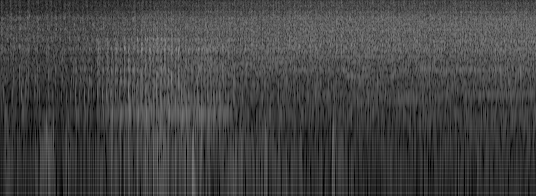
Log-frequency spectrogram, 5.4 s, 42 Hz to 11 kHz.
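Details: 2010 Nissan Sentra manual transmission, clutch pressed and released at light throttle: loose metallic chattering rattle under the engine note from a damaged dual-mass flywheel.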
